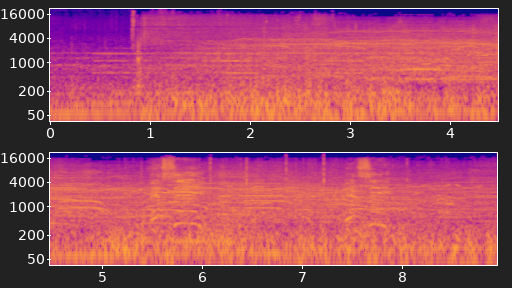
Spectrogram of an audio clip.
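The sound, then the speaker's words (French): A loud, dense crowd roars continuously, whistling and jeering at a passing car, with shrill whistles and rising shouts piercing the din, the jeering steady throughout. “Tu sais ce que je préfère Quoi Tous ces connards qui me sifflent.”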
